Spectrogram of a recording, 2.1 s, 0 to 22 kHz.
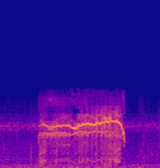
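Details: Single drawn-out, hoarse hissing screech lasting about one second, from owls at a nest in Indiantown, Florida, 7:20 pm, 11 February 2014, when the mother returns with a bug for the chick; quiet background otherwise.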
